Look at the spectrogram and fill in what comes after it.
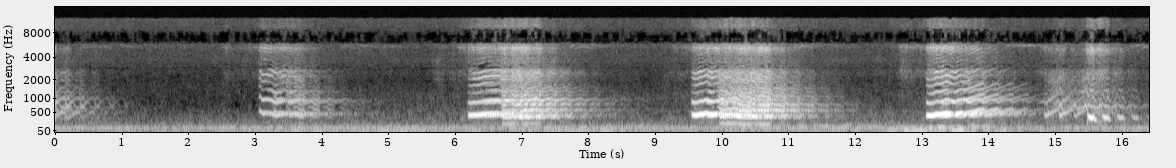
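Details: Domestic cat snoring indoors into a microphone: whistly, wavering harmonic tones come in bursts with each breath, roughly every three seconds, some louder than others, over a steady low background hum.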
